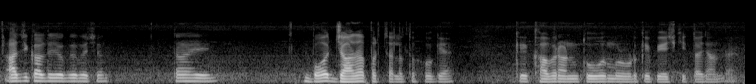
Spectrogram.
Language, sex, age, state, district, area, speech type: Punjabi, male, 30-45, Punjab, Bathinda, urban, spontaneous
